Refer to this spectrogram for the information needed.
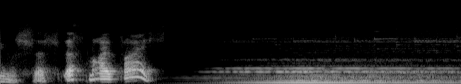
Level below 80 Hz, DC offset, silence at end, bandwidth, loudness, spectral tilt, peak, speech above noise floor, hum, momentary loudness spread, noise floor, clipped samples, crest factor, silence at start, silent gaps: -38 dBFS; under 0.1%; 0 s; 5.2 kHz; -25 LUFS; -9.5 dB/octave; -4 dBFS; 27 dB; none; 15 LU; -49 dBFS; under 0.1%; 22 dB; 0 s; none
